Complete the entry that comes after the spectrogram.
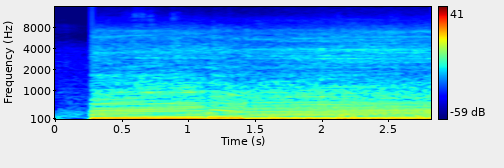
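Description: A motorcycle engine starts suddenly and runs loud and close, a steady rumbling drone with a brief shift in pitch partway through, heard by a rider wearing Happy Ears earplugs.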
